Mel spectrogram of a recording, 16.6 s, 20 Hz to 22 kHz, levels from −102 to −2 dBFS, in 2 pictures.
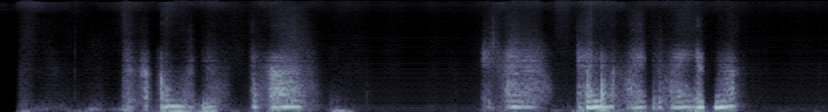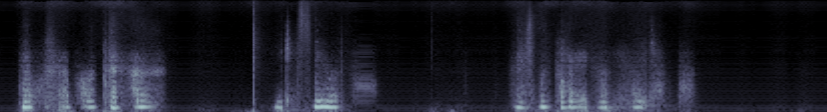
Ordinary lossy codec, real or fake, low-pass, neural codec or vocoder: none; fake; none; codec, 44.1 kHz, 0.9 kbps, DAC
